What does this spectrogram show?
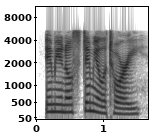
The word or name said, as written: immunostimulatory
